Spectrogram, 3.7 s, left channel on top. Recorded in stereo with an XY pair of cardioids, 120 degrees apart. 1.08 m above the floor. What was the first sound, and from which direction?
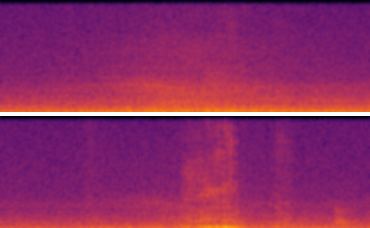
A drawer, 60° right.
